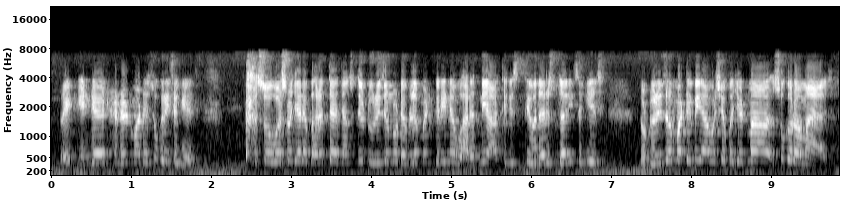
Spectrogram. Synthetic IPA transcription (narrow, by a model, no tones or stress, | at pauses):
ɾeʈɪɳɖijaeʈɦə̃ɳɖɾəɖmaʈeʃũkəɾiʃəket͡ʃʰe | sɔʋəɾʃnõd͡ʒjaɾebʱaɾət̪ʰːajt̪jãsud̪ʱiʈuɾizəmnũɖeʋləpmẽɳʈ̚kəɾinebʱaɾət̪niaɾt̪ʰikst̪ʰit̪ʰiʋəd̪ʱaɾesud̪ʱaɾiʃəkijet͡ʃʰe̥ | t̪oʈuɾizəmːaʈebʱiaʋəɾʃebəd͡ʒeʈmãʃũkəɾʋamãajet͡ʃʰe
